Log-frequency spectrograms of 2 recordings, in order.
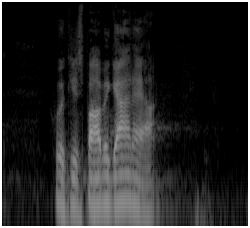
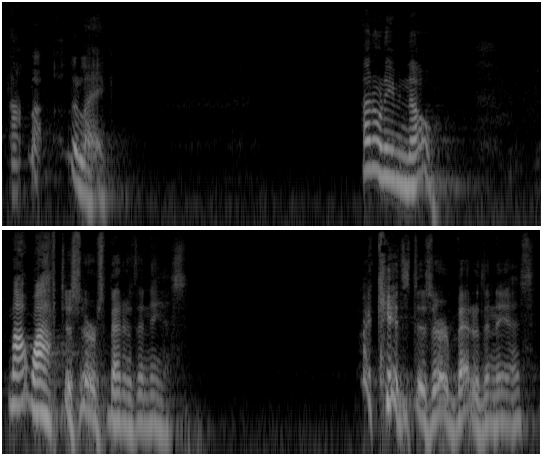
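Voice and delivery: high, pleading voice of a broken man; Bobby in despair; 11 semitones higher than usual. Retold or imitated. Bobby pleading with his pastor, high and despairing. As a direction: plead like a man who has lost his leg. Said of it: "Bobby said".

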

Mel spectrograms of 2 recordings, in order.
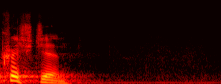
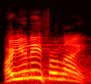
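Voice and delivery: higher, louder probing question; suspicious guard; 7 semitones higher, 5 dB louder, faster than usual. Acted. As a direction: interrogate the traveler. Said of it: "guard questioning".

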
